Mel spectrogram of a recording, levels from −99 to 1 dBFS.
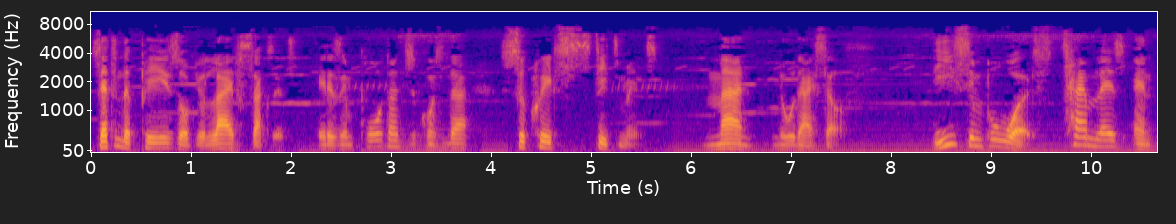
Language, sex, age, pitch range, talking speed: English, male, 30-49, 105-150 Hz, 125 wpm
